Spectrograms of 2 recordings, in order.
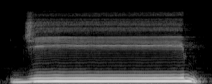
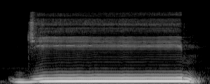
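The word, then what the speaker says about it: ج: আপনারা জিহ্বার মধ্যখানটা লক্ষ্য করুন এবং তার বরাবর উপরে তালুর সঙ্গে লাগান, এরপর হরফটি উচ্চারণ করুন, দেখবেন হরফটি শুদ্ধভাবে উচ্চারিত হবে। আপনারা আমার সাথে বলুন জিম।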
